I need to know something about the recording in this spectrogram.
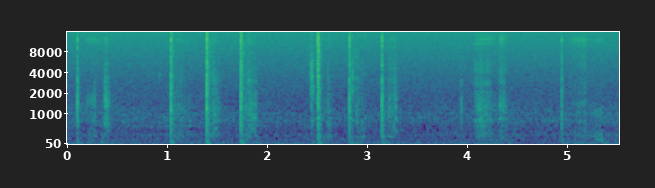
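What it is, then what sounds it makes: Plastic magnetic drawing board. A plastic magnetic stylus scratches lines across the honeycomb screen of a small blue-and-pink plastic magnetic drawing board. It makes quiet, dry scraping strokes with several sharper ticking taps at irregular intervals. Each tap ends almost at once.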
